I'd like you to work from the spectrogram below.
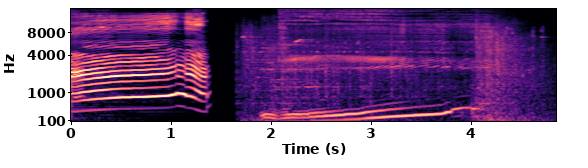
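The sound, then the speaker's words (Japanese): A huge door at the entrance of a cave creaks open: a high, squealing groan of the hinges, a short silence, then a long, low rising creak over a rumbling scrape that fades out. “巨大な扉が開きました”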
